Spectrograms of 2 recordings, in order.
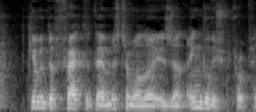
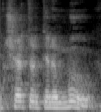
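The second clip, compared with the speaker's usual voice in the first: usual speaking voice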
